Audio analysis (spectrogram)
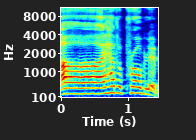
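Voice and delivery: terrible, botched put-on Italian accent. Retelling what a man said when they talked friday: bad imitation of italian accent. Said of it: "I'm probably doing a terrible accent, imitation of his accent".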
